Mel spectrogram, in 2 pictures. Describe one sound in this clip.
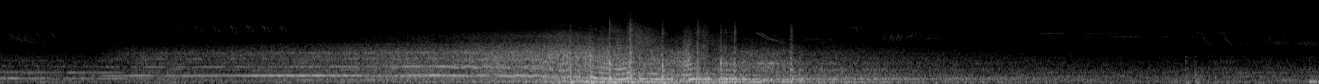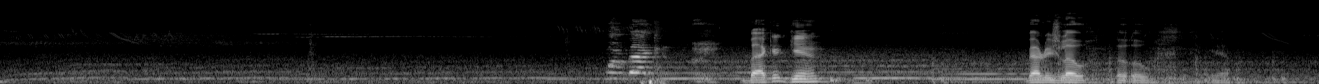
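A racing car engine roars, rising and falling in pitch as it shifts gears.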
